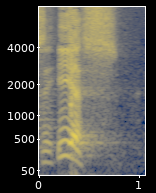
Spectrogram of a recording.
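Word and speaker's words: his (εἷς): In Greek, the word EIS is pronounced his, H-E-I-S.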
